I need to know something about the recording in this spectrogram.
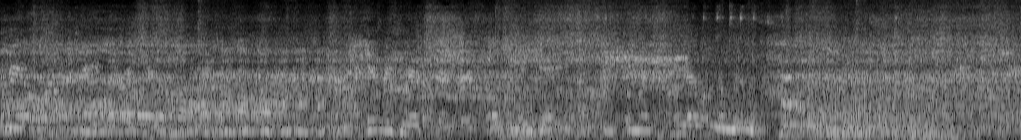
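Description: Video game sound effects play from a television speaker.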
